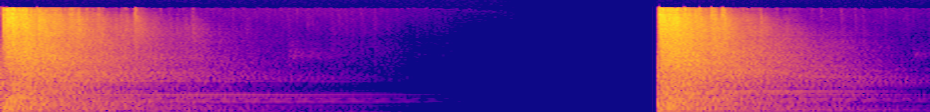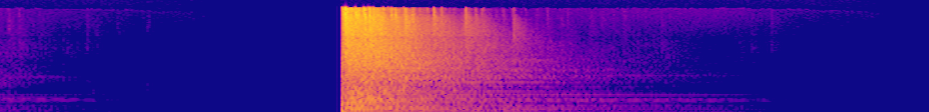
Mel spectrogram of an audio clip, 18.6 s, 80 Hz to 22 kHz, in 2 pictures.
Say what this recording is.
Metal Splash Impact
A couple of metal impacts with a wine container lid. Recorded in a wine cellar with a Sony PCM D100. Enjoy!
